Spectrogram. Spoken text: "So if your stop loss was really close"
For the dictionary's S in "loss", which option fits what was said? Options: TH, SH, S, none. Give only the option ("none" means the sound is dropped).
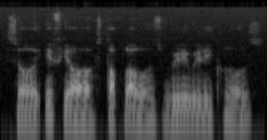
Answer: none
